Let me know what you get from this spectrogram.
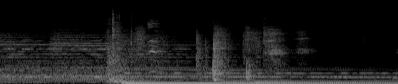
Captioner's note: gasps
